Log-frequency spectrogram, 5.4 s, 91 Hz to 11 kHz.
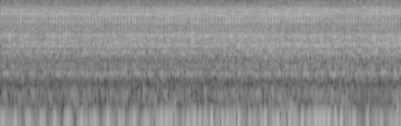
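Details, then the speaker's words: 1989 Jeep Grand Wagoneer, freshly rebuilt AMC 360 V8 with Holley 2300 EFI fuel injection, 136,949 miles, hood raised: smooth, even, very quiet low-rumble idle with no ticks or knocks. Normal idle. "And this engine's very quiet."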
